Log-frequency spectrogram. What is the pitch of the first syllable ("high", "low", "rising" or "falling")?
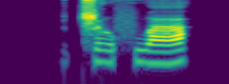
rising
